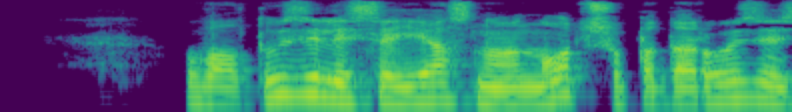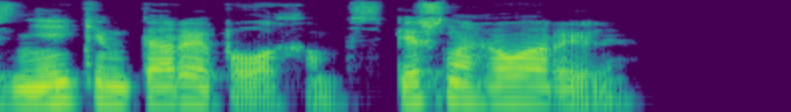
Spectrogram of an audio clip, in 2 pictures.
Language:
Belarusian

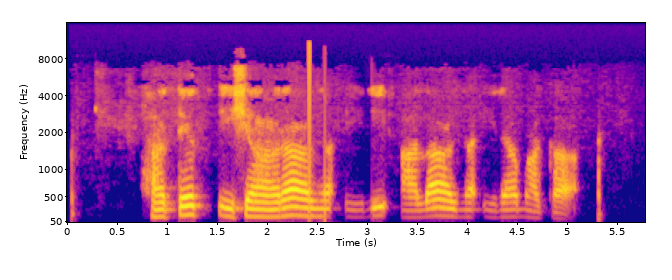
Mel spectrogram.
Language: Domaaki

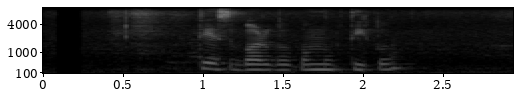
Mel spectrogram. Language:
Nepali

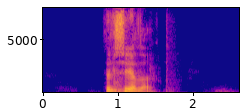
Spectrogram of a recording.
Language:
Kabyle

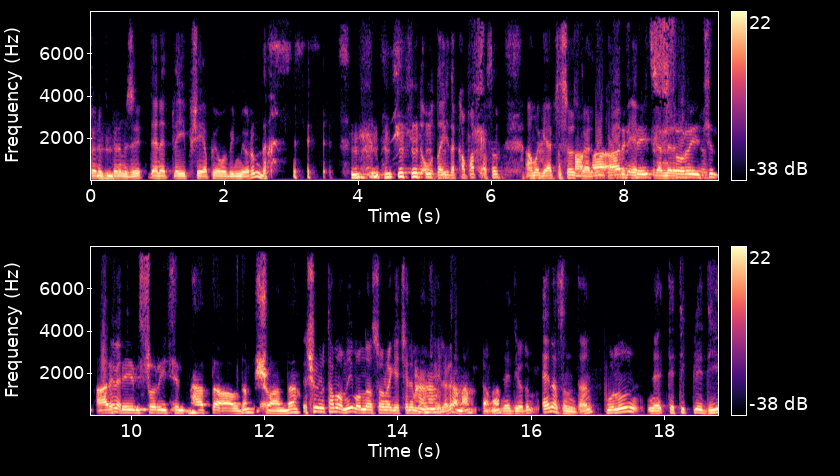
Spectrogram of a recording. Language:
Turkish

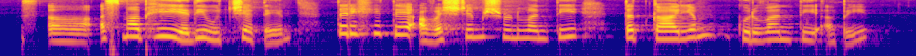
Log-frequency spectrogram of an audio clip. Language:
Sanskrit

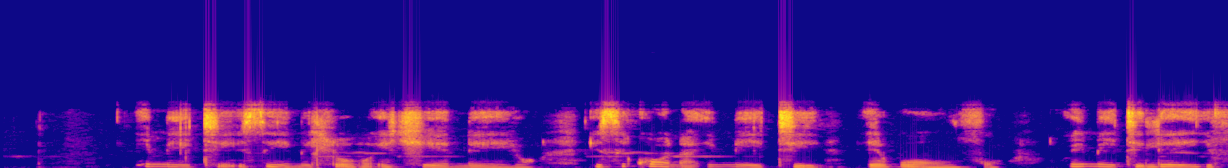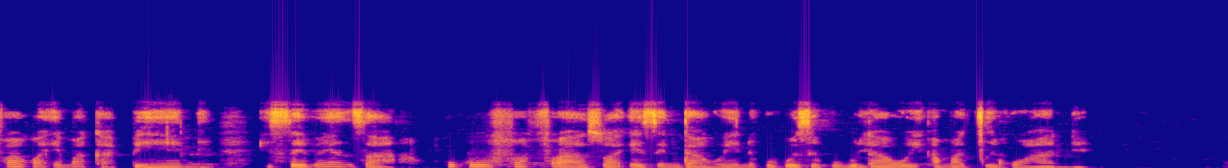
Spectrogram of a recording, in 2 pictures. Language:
North Ndebele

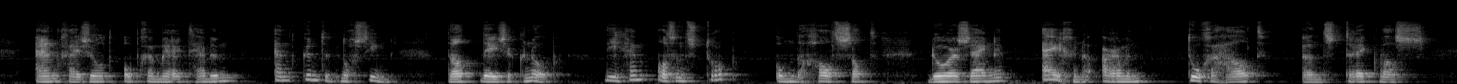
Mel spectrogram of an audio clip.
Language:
Dutch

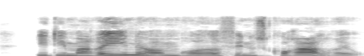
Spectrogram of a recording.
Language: Danish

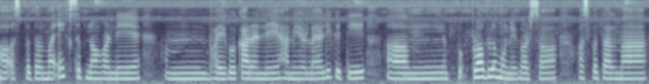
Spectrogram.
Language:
Nepali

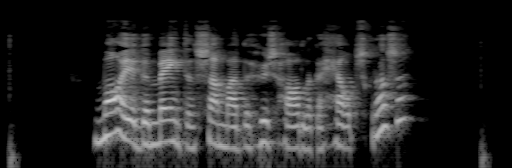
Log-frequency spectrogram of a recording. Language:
Western Frisian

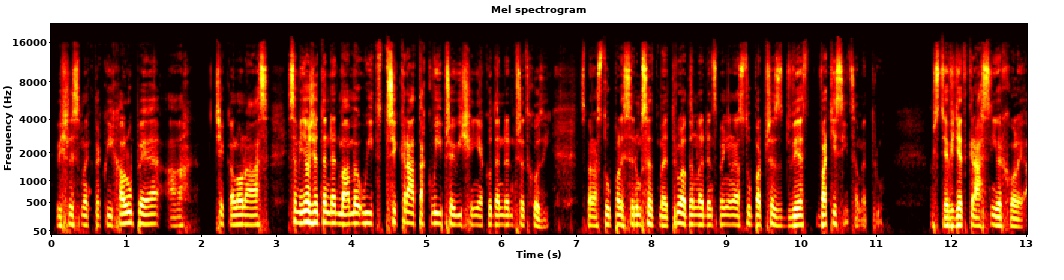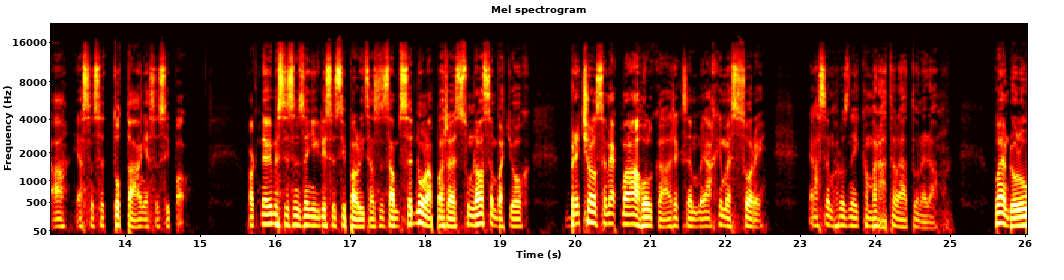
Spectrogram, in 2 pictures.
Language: Czech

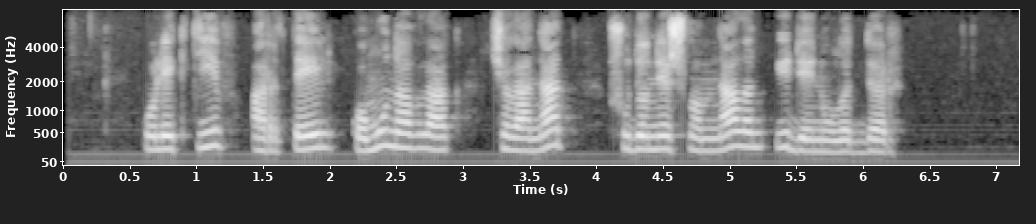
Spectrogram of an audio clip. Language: Mari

